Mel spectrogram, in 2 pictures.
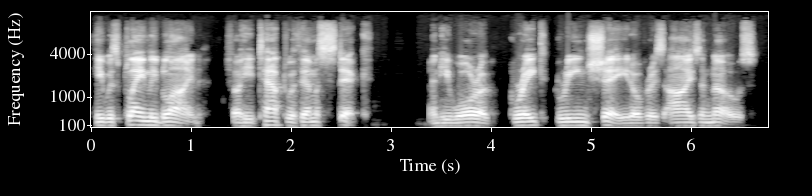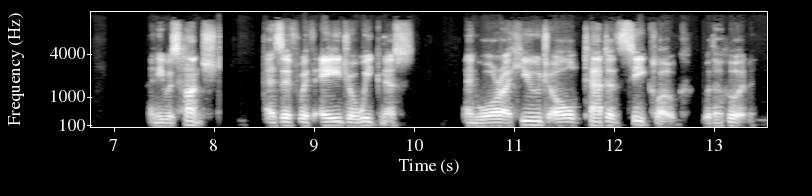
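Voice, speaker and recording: A man narrates a story in a low voice with an even, measured delivery. The sound is dry and close. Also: no room sound.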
